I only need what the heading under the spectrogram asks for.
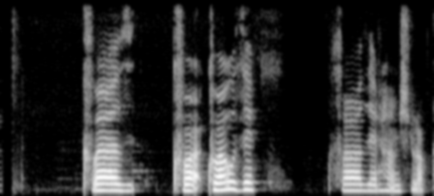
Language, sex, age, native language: Icelandic, female, 10, Icelandic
